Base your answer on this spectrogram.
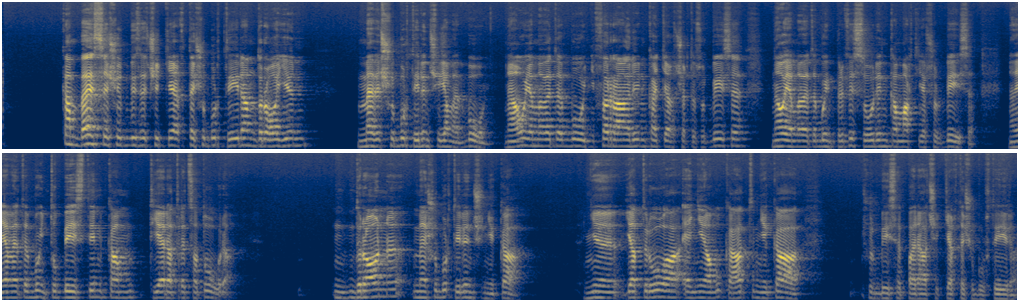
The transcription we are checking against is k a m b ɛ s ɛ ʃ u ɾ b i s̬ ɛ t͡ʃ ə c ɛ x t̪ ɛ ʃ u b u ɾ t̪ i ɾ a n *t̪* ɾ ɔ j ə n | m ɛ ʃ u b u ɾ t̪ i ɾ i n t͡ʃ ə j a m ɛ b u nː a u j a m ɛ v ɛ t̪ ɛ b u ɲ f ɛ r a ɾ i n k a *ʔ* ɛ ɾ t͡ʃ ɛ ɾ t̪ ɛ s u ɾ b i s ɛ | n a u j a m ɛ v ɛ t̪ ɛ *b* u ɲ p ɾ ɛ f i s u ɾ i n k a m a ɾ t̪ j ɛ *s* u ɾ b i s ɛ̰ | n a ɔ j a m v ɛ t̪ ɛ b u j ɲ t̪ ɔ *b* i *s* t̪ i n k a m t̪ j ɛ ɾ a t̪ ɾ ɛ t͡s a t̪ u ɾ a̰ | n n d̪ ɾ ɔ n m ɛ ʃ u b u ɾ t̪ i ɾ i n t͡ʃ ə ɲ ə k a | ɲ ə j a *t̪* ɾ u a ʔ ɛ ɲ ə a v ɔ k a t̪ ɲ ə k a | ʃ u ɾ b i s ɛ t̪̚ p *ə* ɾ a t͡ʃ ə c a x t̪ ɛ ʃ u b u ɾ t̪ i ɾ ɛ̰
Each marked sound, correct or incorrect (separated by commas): incorrect, incorrect, correct, incorrect, correct, correct, correct, incorrect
